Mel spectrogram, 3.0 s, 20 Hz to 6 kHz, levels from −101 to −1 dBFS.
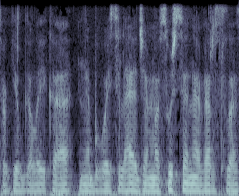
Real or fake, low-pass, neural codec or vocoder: real; 5.4 kHz; none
